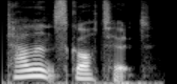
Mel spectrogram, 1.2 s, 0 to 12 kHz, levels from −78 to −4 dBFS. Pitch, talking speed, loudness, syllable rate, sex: 190 Hz, 150 wpm, -17 LUFS, 3.9 syllables/s, female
